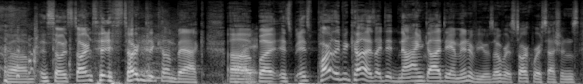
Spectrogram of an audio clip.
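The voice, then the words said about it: Strained, worn-out voice. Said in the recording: “that is why my voice is bent. Put my voice on the line ... sacrificing his voice”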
